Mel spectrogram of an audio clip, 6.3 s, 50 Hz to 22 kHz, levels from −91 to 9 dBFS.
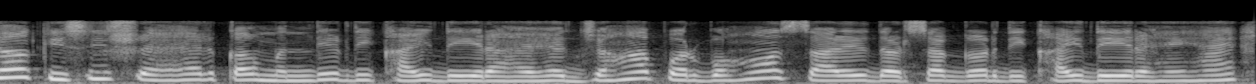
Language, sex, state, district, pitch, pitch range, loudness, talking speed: Hindi, female, Chhattisgarh, Korba, 235 Hz, 225-275 Hz, -14 LUFS, 170 wpm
